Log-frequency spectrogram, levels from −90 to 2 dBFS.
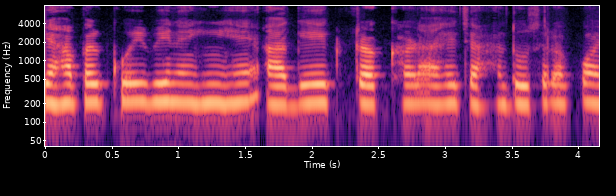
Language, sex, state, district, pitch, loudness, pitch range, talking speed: Hindi, female, Chhattisgarh, Raipur, 205 Hz, -16 LUFS, 200-210 Hz, 200 wpm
